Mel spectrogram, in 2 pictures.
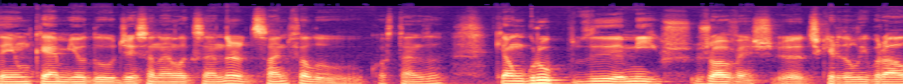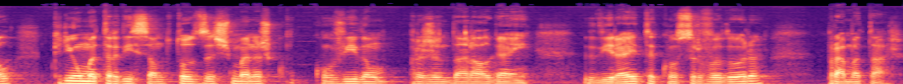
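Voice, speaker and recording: A man speaks with a European Portuguese accent and fairly low pitch. His delivery is monotone and flat at a moderate pace. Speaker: podcast co-host, commentator. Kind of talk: casual satirical panel chat.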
